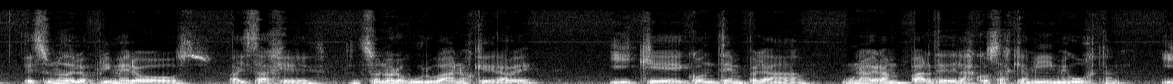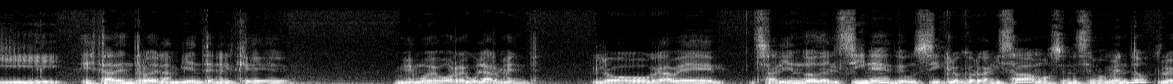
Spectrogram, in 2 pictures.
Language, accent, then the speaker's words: Spanish; Córdoba, Argentina; now in Rosario, Argentina; Vengo de una ciudad muy pequeña, del interior de Córdoba, pero me gusta estar en la ciudad, en esta ciudad donde vivo actualmente, que es la ciudad de Rosario.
